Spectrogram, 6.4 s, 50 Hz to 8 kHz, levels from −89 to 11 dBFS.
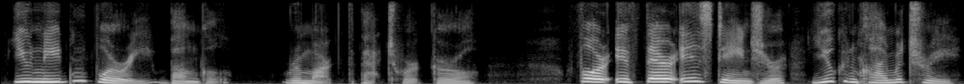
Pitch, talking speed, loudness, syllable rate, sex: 225 Hz, 170 wpm, -19 LUFS, 4.9 syllables/s, female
